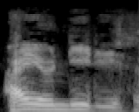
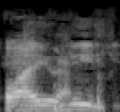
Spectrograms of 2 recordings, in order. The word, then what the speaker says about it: Ioannidis: Ioannidis, how do you pronounce his last name? Ioannidis. – Ioannidis is how I've always heard. Oh, Ioannidis, right. – Pretty sure that's how I've heard him pronounce his last name.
